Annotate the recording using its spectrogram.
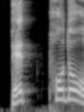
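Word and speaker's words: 鉄砲: 총포가 일본식 발음이 뎃포거든요. 뎃포. 여기서 나온 표현이 뭐냐면요. 전쟁 나갈 때 뎃포도 없이 나간다.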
